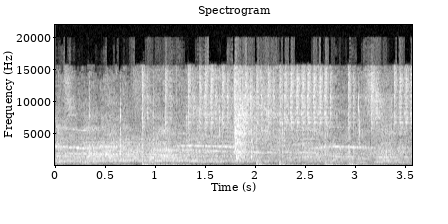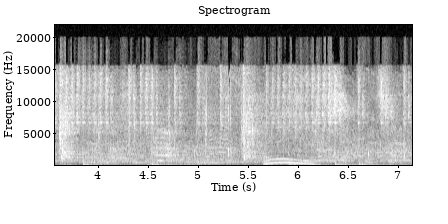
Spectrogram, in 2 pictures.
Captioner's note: crowd cheering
